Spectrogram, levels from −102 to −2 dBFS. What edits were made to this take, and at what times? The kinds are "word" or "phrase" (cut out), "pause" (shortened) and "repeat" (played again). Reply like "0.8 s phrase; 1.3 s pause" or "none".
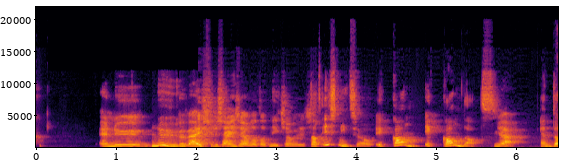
1.5 s word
